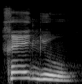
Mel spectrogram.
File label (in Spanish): "amarillo", Quechua Chanka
